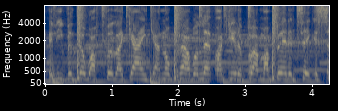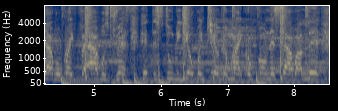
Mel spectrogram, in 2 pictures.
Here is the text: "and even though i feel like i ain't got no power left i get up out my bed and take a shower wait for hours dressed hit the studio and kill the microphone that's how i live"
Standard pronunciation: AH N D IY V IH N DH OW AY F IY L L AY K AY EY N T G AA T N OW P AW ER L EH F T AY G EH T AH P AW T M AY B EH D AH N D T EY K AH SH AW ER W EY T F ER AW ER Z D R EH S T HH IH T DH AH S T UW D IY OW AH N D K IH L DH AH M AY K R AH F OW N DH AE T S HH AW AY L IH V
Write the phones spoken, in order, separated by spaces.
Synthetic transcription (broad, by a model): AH N IY V IH N DH OW AY F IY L L AY K AY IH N G AA T N OW P AW ER L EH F AY G EH T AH B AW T M AY B EH D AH N T EY K AH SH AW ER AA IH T F ER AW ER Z D R EH S HH IH T DH AH S T UW D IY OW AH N K IH L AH M AY K R AH F OW N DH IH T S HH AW AY L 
